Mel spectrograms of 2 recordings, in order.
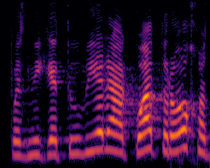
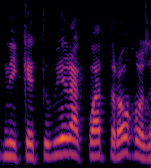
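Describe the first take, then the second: First: Loud, indignant "ni que tuviera cuatro ojos"; loud mock exasperation; exasperated retort. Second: "ni que tuviera cuatro ojos" rattled off fast; fast, dismissive shrug of a line; quick offhand excuse. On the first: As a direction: throw out "cuatro ojos" loudly, fed up. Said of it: "A veces nosotros decimos". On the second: Retold or imitated. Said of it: "No, pues es que yo te estaba poniendo atención".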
